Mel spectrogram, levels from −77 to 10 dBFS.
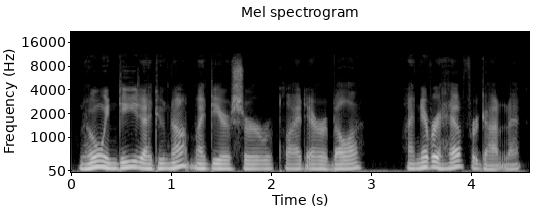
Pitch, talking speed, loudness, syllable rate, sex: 125 Hz, 195 wpm, -16 LUFS, 5.8 syllables/s, male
